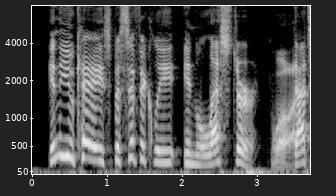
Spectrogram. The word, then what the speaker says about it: Leicester: that's from Will in the UK specifically in Leicester that's how it's pronounced not the soccer team is not leister no I was a liester on the show yesterday my bad my bad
